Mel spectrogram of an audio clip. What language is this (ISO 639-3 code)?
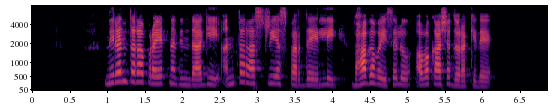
kan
